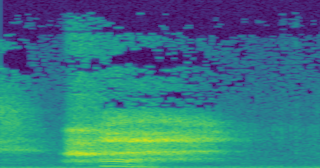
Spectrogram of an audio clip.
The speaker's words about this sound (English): And just one quick life hack that will bring value to you guys is just take one deep breath.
